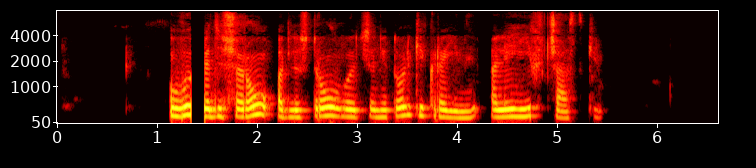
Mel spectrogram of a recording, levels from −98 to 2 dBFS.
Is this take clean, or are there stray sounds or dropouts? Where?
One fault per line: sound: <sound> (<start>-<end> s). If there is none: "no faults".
sound: dropout (1.3-1.5 s)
